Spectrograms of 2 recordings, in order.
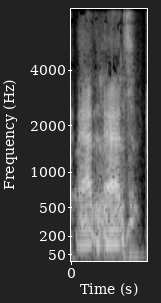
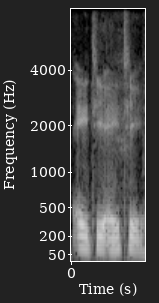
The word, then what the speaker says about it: AT-AT: you know, it's actually pronounced A T A T. Well, fuck oh, that person, up, and fuck everybody else who says it, because as long as those movies have been out, people have been pronouncing it at at.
